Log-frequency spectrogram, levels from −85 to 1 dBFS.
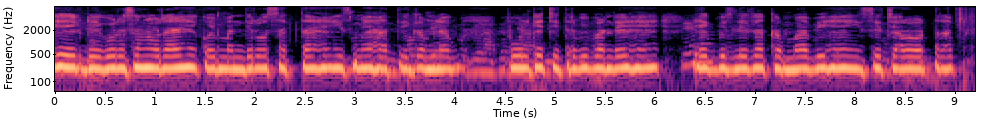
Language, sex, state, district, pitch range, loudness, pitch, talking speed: Hindi, female, Rajasthan, Churu, 210-225 Hz, -19 LUFS, 220 Hz, 210 wpm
